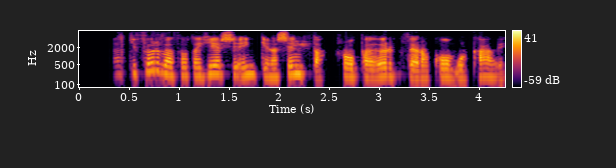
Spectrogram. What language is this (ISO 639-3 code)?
isl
